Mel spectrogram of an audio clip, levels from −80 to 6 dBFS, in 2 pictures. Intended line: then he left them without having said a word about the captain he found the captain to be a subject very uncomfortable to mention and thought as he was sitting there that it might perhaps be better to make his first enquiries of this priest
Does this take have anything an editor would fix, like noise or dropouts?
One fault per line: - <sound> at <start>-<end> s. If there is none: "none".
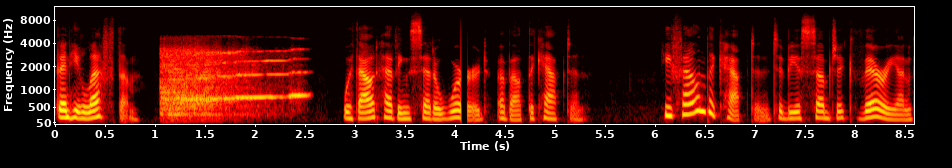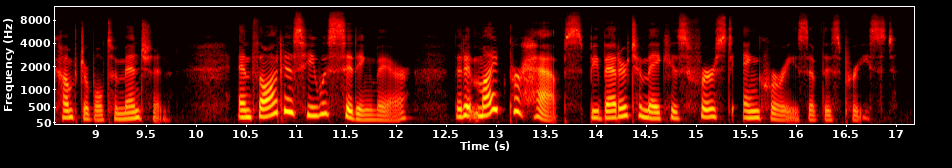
- squeak at 1.0-2.6 s
- dropout at 4.1-4.1 s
